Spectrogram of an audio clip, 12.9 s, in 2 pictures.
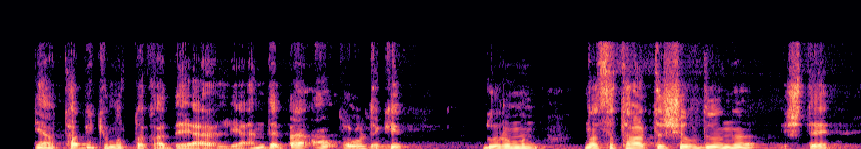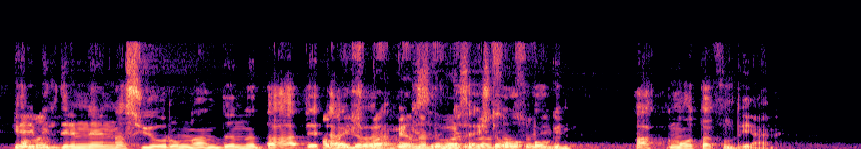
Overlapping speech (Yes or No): Yes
